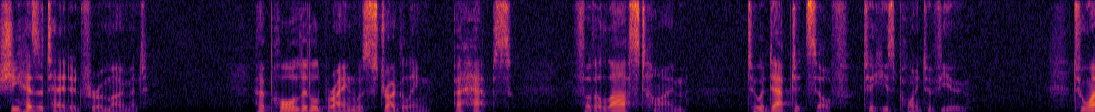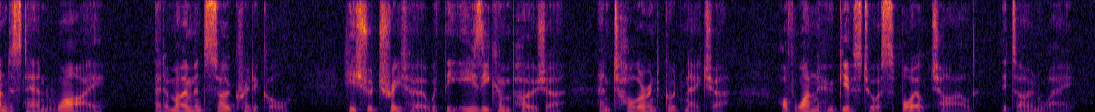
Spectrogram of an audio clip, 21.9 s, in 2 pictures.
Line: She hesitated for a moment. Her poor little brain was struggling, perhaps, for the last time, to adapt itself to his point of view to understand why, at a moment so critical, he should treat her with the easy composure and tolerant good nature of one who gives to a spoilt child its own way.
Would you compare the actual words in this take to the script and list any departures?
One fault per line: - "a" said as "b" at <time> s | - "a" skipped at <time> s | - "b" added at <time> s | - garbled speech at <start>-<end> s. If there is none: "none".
none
